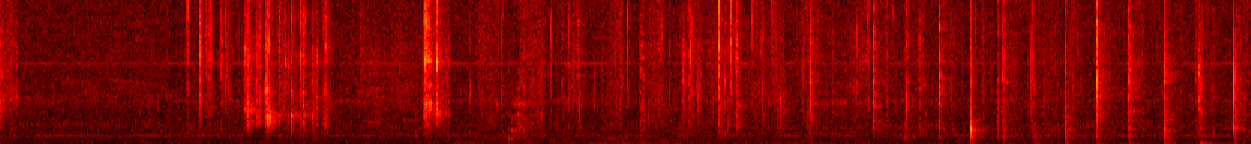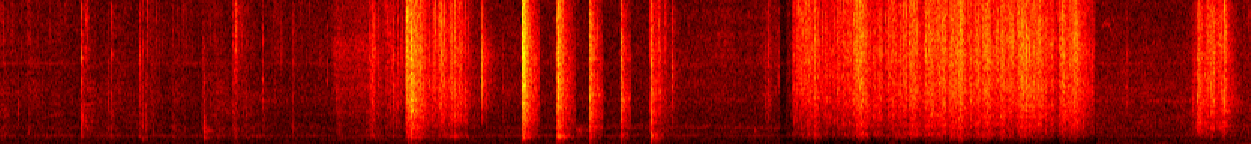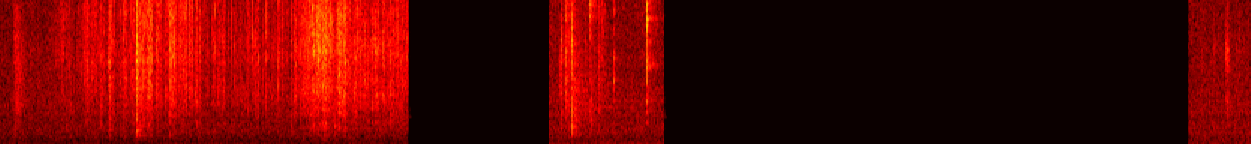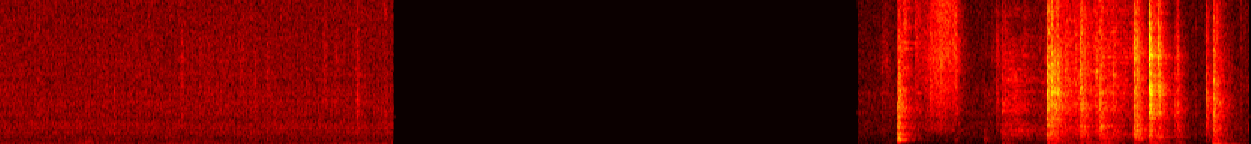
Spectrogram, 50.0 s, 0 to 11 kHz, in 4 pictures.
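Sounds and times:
crinkling noise: 0:04.2 - 0:09.5, 0:15.8 - 0:17.5, 0:20.1 - 0:23.5, 0:24.4 - 0:29.1
spatula slapping dough in bowl: 0:05.7 - 0:15.2.

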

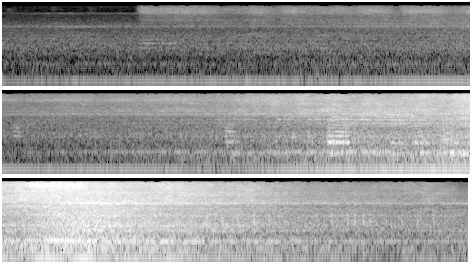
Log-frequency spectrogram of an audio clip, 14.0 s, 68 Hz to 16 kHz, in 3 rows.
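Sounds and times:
loud hiss of passing vehicle: 0:00.0 - 0:07.8
rail vehicle engine drone: 0:00.0 - 0:14.0.

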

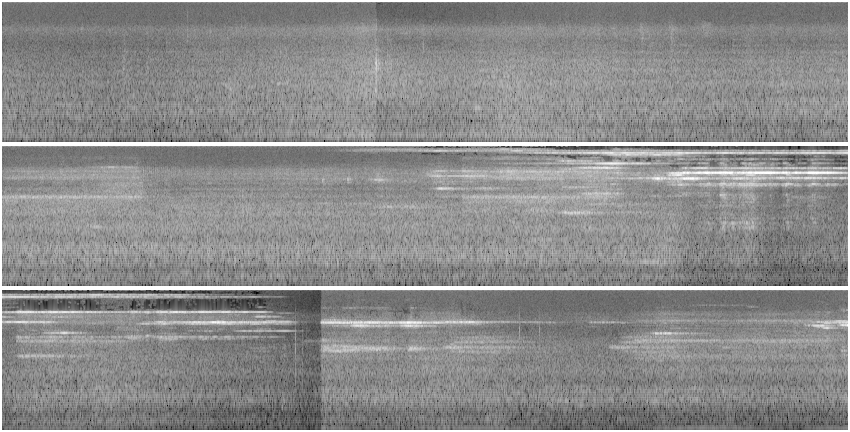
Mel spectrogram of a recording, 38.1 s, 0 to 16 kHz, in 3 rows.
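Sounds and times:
low rumble of rolling train: 0:00.0 - 0:38.0
train wheels squealing: 0:12.5 - 0:15.5, 0:17.2 - 0:38.0.

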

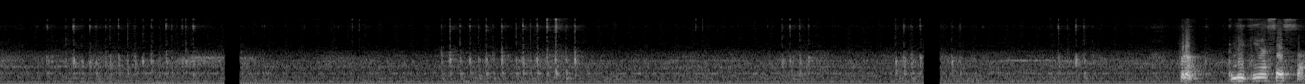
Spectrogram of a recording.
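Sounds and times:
low hum: 0:00.0 - 0:13.0
keyboard typing: 0:00.4 - 0:02.3, 0:04.4 - 0:05.9, 0:07.8 - 0:08.3, 0:08.9 - 0:09.8, 0:10.5 - 0:11.0.

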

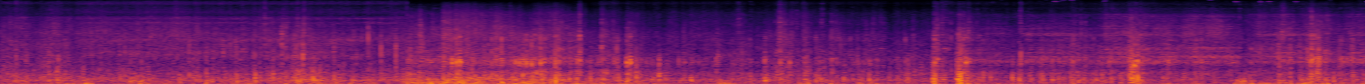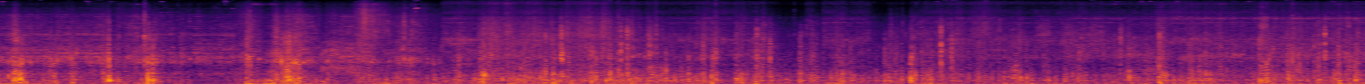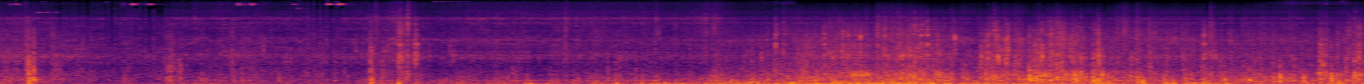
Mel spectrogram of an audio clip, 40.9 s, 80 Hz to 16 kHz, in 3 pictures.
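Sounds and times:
tyres rumbling over dirt: 0:00.0 - 0:40.9.

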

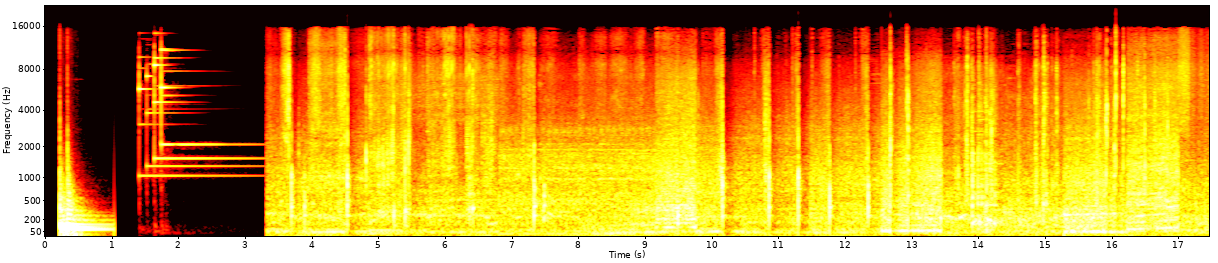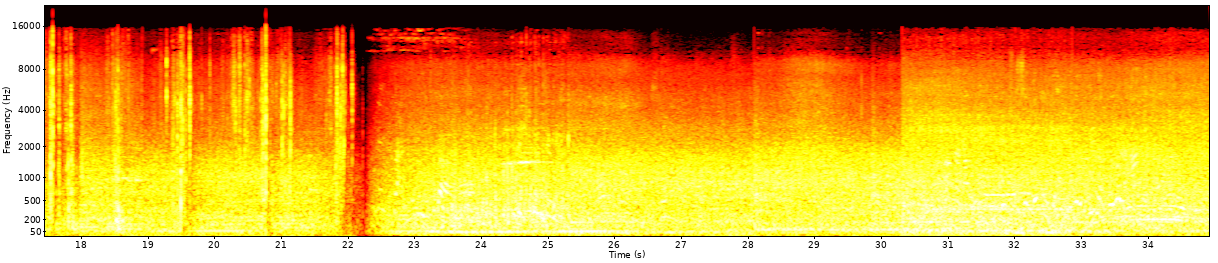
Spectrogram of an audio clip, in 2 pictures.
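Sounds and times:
short chime: 0:01.4 - 0:03.4
street traffic hum: 0:03.4 - 0:34.9
knife chopping on wooden board: 0:09.4 - 0:13.1.

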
